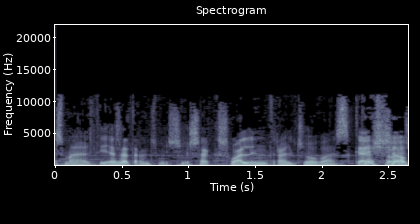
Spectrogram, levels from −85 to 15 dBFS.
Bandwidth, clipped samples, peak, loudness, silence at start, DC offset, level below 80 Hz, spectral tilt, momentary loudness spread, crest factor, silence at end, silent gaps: 11.5 kHz; under 0.1%; 0 dBFS; -19 LUFS; 0 s; under 0.1%; -42 dBFS; -4.5 dB/octave; 5 LU; 18 dB; 0 s; none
